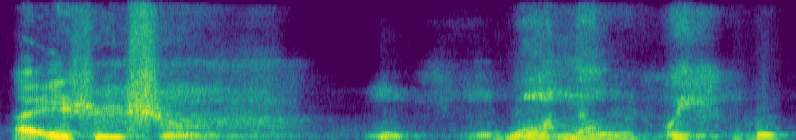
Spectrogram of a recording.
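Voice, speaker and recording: Gloating demon-lord villain, wildly swooping. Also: male voice, sits high, very animated, drawn-out words, vocal fry, husky, full character voice. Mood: gloating fury. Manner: menacing, mocking, theatrical swings from hiss to roar. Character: gloating, raging male demon-lord villain, half-step heavenly demon. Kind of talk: Chinese fantasy short-drama acting.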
